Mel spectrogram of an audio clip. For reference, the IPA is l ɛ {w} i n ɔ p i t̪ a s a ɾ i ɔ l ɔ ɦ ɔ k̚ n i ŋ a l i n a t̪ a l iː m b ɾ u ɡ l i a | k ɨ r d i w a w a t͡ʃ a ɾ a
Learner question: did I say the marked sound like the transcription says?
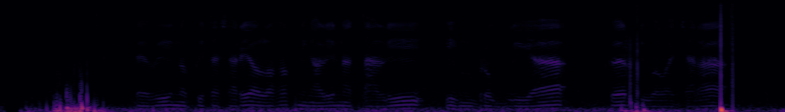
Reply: yes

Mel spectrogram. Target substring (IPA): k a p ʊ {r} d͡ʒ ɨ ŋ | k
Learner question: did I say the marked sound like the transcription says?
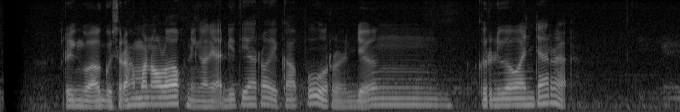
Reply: yes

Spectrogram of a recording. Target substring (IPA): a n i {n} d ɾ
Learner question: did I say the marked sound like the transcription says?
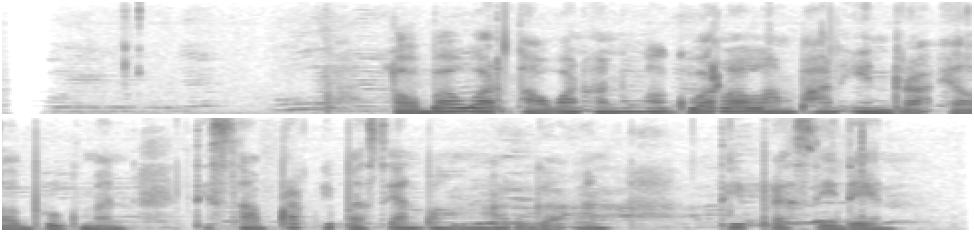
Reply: yes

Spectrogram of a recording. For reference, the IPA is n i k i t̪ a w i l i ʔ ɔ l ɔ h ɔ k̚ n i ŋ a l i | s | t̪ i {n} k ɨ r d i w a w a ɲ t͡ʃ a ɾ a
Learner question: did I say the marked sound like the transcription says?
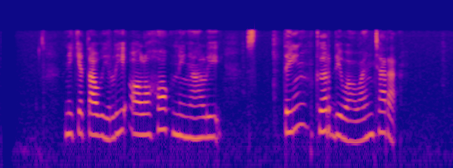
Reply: no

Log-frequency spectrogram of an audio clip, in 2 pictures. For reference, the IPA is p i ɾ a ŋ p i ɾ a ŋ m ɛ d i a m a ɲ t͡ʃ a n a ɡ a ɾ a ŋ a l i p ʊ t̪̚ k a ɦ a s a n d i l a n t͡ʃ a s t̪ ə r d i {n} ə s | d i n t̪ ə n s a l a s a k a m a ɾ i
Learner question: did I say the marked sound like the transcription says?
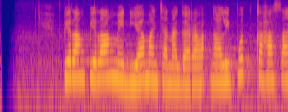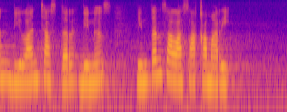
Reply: yes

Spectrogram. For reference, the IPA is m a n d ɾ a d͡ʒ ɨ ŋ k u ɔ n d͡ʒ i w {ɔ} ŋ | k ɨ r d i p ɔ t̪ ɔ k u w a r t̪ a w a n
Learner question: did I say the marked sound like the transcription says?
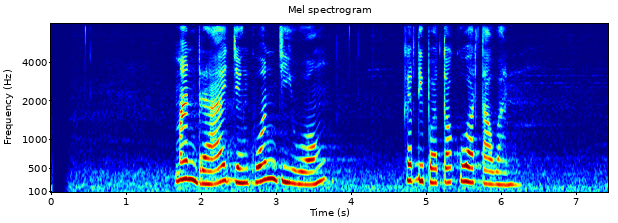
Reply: yes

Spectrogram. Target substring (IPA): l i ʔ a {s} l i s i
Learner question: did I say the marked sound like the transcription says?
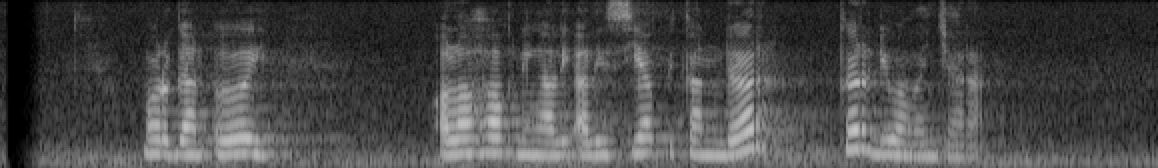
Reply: no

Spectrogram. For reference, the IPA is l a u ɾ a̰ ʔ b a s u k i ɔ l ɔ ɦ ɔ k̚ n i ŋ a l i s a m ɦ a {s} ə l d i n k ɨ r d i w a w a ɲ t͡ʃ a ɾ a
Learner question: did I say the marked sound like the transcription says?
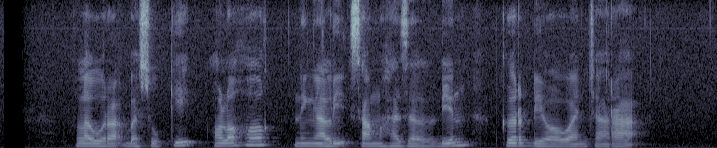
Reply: no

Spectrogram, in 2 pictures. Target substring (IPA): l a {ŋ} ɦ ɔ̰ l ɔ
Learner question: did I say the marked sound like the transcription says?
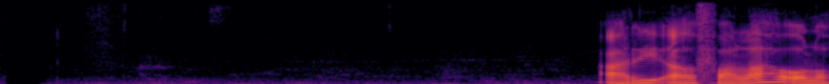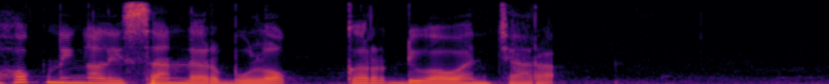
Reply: no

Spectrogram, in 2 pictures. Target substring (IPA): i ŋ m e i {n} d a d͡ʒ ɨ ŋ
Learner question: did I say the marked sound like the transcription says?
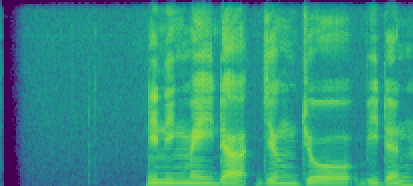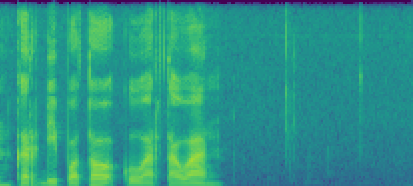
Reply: no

